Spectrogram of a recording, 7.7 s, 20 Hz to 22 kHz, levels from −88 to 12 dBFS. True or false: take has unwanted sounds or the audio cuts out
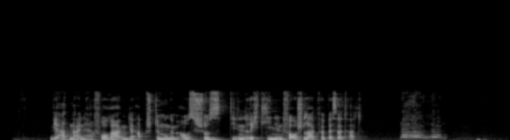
true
